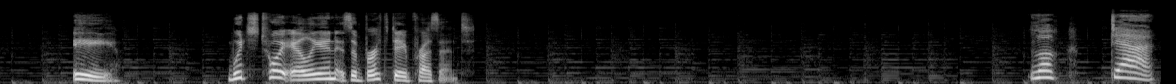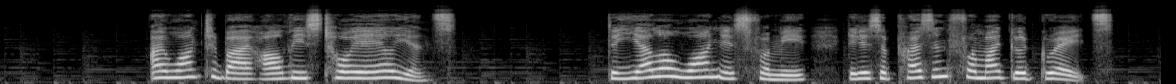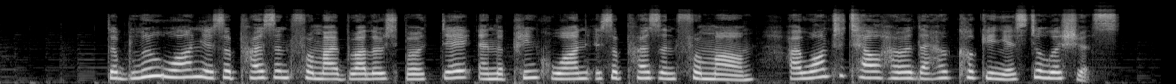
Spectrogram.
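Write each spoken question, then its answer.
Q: Which toy alien is a birthday present?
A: The blue one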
